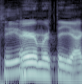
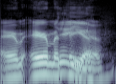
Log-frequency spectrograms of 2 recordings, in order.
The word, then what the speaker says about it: Arimathea: You know, I think about the life, what little we know in Scripture of the life of Joseph of am I pronouncing that right? – Arimathea. – I couldn't get that out. Arimathea.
